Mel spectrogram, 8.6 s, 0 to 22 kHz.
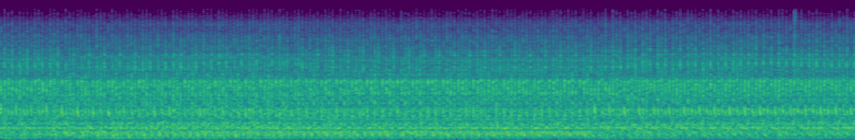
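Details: Ford Focus 2 1.6 diesel at idle: sharp, fairly regular knock about three times a second over the clatter, first from below then heard on top; cause unknown, owner suspects a pulley or tensioner roller.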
